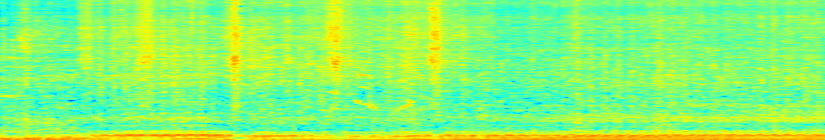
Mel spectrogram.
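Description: A big truck engine idles with a deep, low rumble.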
